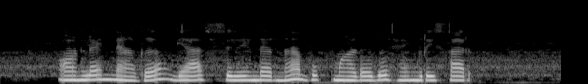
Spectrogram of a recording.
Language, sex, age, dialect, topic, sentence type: Kannada, female, 31-35, Dharwad Kannada, banking, question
